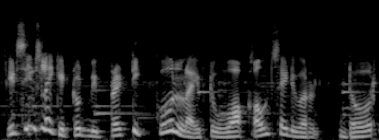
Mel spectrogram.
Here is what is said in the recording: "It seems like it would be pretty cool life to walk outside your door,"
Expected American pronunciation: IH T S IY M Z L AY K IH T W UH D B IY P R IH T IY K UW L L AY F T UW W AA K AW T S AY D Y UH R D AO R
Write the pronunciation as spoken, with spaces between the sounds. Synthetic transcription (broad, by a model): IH T S IY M S L AY K IH T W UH D B IY P R IH T IY K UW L L AY F T UW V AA K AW T S AY D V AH R D AO R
